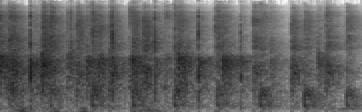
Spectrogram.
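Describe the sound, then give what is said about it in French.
An audience applauds a guest at a live show: many quick, fairly faint hand claps blend into a dense, steady patter that runs for the whole clip. “On peut l'applaudir. Merci.”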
